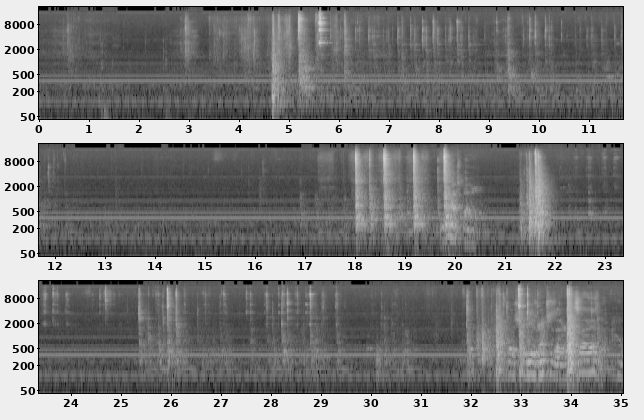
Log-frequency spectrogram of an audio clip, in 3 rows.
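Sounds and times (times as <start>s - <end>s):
steady electrical hum: 0.0s - 35.0s
hand tools clinking on metal: 32.6s - 34.7s.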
